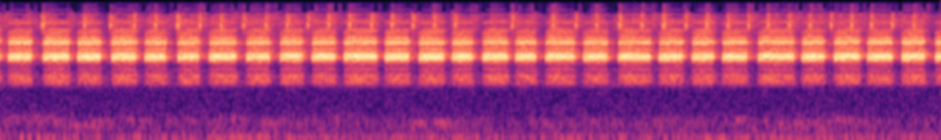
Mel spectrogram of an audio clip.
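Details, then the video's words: Summer morning cicadas: a continuous high, sizzling buzz throbbing in even pulses, roughly five per second, over a quiet background. "Morning summer cicadas sounds"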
